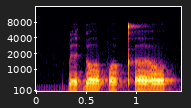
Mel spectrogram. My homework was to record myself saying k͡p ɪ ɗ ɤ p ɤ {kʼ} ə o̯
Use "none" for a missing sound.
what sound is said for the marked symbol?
kʼ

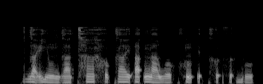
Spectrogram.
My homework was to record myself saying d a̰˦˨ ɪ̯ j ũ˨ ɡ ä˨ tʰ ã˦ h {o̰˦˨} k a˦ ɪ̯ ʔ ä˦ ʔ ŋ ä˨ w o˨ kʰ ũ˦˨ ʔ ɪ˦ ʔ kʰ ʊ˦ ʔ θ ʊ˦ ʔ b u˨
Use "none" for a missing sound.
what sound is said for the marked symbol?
o̰˦˨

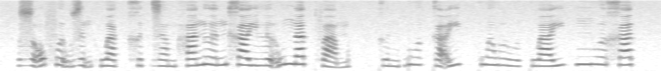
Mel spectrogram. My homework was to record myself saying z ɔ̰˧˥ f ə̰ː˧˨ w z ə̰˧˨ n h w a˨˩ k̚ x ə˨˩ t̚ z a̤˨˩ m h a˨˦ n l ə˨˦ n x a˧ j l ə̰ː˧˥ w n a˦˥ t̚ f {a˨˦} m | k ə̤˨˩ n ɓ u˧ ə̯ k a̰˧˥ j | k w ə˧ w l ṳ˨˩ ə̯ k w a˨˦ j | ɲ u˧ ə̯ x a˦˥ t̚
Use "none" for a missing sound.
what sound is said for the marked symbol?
a˧˩˨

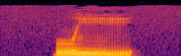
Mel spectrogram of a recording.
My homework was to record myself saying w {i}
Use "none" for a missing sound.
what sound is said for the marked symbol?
i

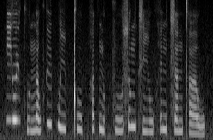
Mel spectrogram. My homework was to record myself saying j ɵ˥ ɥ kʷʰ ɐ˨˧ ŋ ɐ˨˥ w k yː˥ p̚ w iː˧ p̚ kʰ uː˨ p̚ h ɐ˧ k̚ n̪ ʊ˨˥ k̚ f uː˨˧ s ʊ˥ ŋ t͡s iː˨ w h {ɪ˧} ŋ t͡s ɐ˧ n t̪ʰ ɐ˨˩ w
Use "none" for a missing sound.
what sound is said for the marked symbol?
ɪ˧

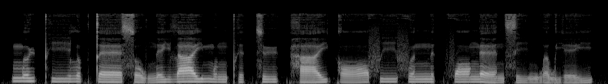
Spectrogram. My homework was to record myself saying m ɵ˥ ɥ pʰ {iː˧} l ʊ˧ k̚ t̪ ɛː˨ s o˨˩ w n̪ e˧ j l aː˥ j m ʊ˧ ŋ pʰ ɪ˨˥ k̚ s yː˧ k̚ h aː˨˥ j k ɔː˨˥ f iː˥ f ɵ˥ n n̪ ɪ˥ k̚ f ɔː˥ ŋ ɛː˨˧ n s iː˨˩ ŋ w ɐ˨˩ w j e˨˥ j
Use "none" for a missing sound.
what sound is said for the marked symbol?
iː˧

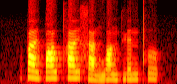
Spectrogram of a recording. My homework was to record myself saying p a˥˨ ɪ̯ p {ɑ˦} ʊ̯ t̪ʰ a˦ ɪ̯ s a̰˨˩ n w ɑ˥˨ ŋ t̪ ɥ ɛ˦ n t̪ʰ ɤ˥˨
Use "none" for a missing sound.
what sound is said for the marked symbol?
ɑ˦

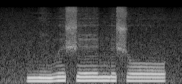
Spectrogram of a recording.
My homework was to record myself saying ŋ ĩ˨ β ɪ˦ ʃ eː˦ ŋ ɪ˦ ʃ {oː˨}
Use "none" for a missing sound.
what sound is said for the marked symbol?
oː˦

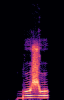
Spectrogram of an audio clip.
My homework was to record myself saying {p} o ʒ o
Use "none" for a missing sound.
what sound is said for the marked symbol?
b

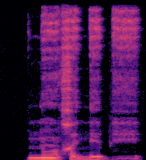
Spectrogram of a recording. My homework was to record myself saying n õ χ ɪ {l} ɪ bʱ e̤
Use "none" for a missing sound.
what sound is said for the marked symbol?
n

